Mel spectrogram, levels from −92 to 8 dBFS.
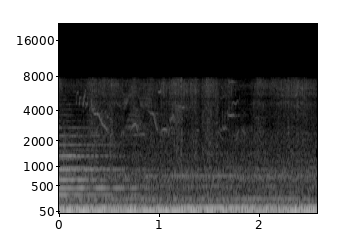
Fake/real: real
